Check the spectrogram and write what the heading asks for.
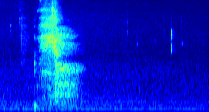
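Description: A man's quick, sharp breath: a single short breathy burst of about half a second, near the start.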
